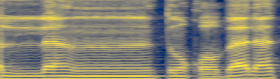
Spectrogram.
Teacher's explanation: یہاں نون ساکن کا اخفا ہے باریک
